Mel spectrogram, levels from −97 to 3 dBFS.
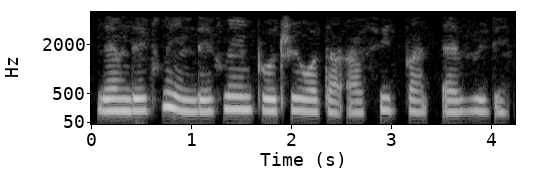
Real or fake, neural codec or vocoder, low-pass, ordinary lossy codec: real; none; 3.6 kHz; none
